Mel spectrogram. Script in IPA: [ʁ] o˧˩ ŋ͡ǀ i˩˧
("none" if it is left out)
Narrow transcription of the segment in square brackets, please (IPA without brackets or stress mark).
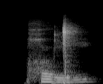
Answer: χ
